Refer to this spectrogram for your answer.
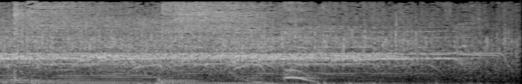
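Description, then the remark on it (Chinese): At a talent show, an audience claps steadily before a kuaiban performance, a dense sustained patter with a few scattered shouts and voices mixed in, then the applause gradually fades toward the end. “来，咱们掌声， 行， 有请。”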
